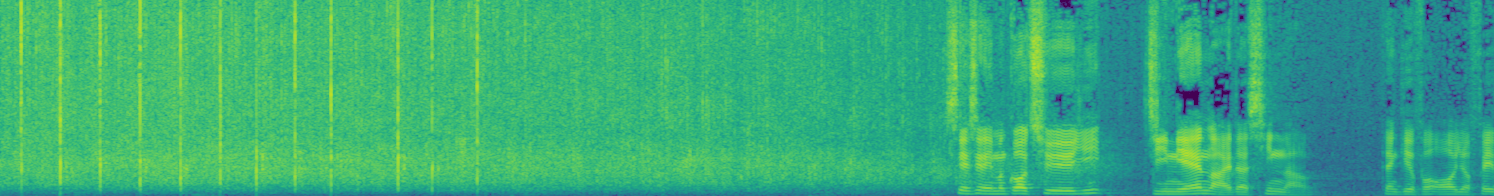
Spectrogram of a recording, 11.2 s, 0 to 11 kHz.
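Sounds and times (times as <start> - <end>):
church fellowship congregation applauding in thanks: 0.0 - 7.9
speech: 7.2 - 11.1.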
